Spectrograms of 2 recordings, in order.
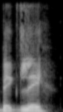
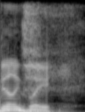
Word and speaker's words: Billingsley: But it's weird that Ralphie, that Peter Billingsley, is that how you say it? Bigley? – No, it's just Billingsley. – Billingsley.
